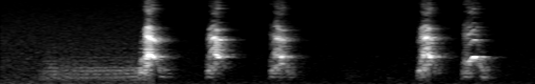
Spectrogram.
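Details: Chihuahua angry at a towel: a low growl builds, then it breaks into five short, high-pitched barks in two bursts with brief pauses between.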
